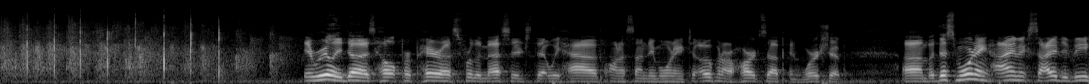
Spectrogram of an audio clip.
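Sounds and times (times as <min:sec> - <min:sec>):
church congregation applause for its worship team: 0:00.0 - 0:03.0
speech: 0:03.0 - 0:10.8.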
